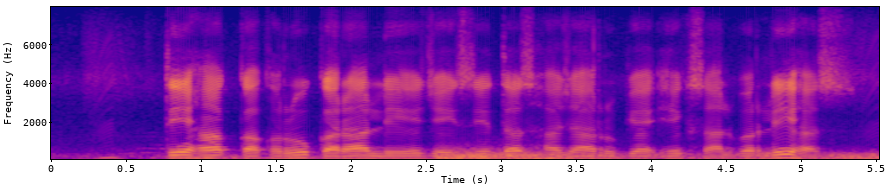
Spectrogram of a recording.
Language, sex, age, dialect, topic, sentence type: Chhattisgarhi, male, 18-24, Eastern, banking, statement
